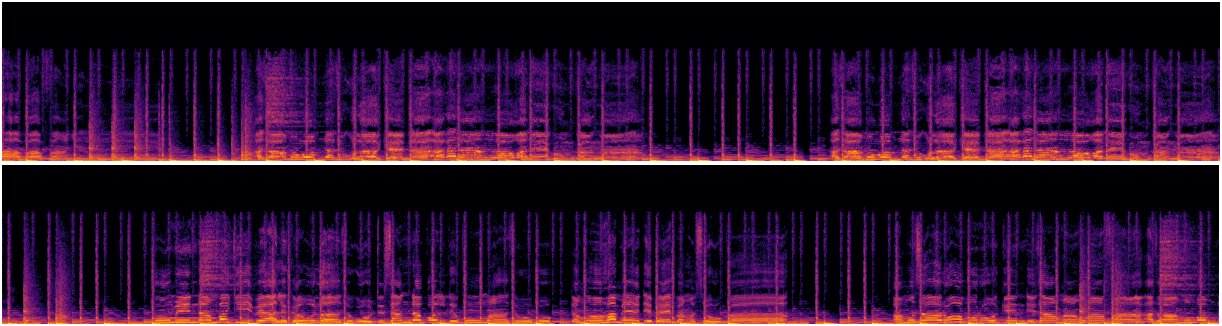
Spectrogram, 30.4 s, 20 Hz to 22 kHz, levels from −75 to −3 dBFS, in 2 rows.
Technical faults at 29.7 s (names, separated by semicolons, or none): none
